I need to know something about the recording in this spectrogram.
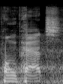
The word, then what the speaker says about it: Pongpaet: so my name is pongpat the E is silent it's a Thai name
